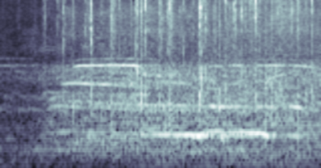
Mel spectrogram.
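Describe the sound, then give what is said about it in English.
A large stadium crowd of Shakhtar fans in Glasgow applauds and cheers their team after the game, a broad wash of clapping with shouts and a sustained whistle-like tone rising over it, building slightly and holding loud throughout. “The Shakhtar fans who have managed to make it to Glasgow are so proud of their team and stay behind to applaud them after the game.”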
